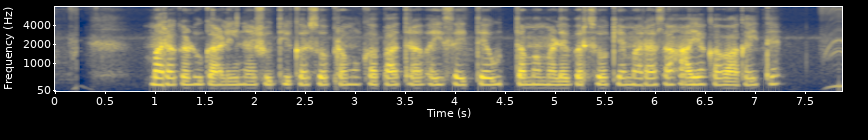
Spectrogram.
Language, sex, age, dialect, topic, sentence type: Kannada, male, 18-24, Mysore Kannada, agriculture, statement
